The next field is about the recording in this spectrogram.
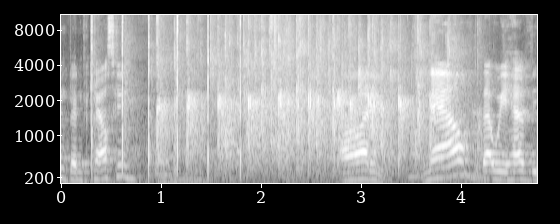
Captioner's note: clapping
